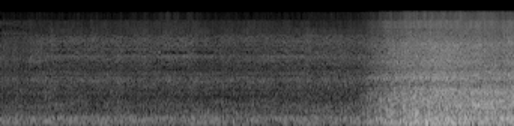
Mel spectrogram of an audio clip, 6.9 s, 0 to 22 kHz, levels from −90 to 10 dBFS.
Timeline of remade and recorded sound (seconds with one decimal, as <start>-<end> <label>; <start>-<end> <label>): 0.0-4.1 remade; 4.1-6.1 recorded; 6.1-6.9 remade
